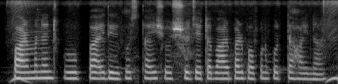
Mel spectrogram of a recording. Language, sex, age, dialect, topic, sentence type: Bengali, female, 18-24, Northern/Varendri, agriculture, statement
